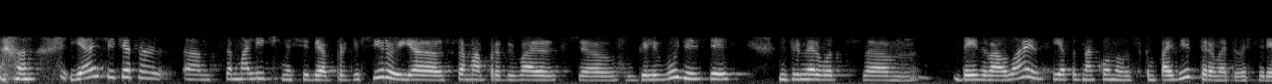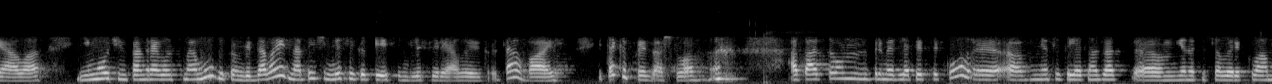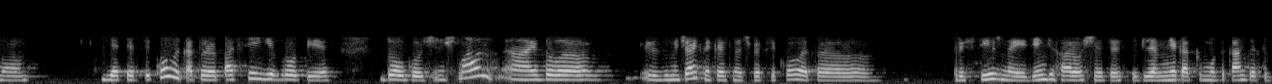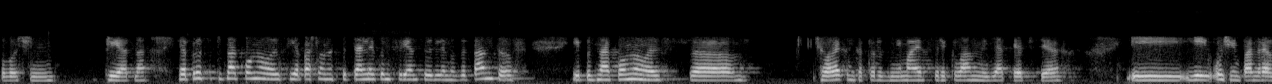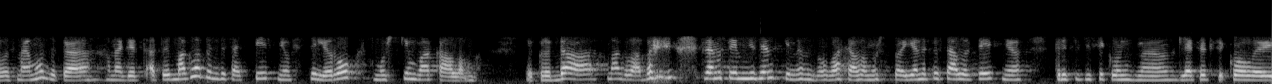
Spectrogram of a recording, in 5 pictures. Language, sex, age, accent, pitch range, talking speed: Russian, female, 20-39, native, 195-235 Hz, 140 wpm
